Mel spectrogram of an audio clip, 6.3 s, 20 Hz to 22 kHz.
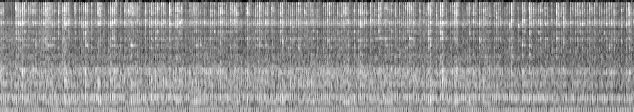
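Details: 25hp Mercury outboard after carb rebuild (junk in carburetor), new fuel pump parts and spark plugs, running on the shop tank: an even, steady idle burble with no misses, surging or stumbles.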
